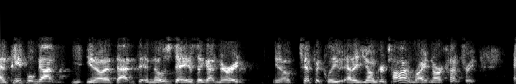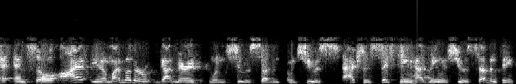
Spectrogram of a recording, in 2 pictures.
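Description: In an ordinary speaking voice, a man talks at a moderate pace, his fairly high pitch rising and falling with lively intonation. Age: 50s. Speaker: business leader hosting a weekly conference call. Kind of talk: unscripted motivational business talk. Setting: phone conference call.

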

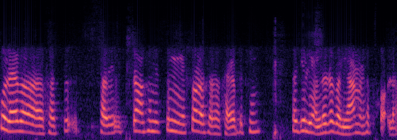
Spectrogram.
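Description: Talking at a fairly quick pace, a woman uses an ordinary speaking voice that sits fairly high, with ordinary pitch variation. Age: 50s. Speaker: kindergarten teacher, caller. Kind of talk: call-in advice conversation. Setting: phone call.

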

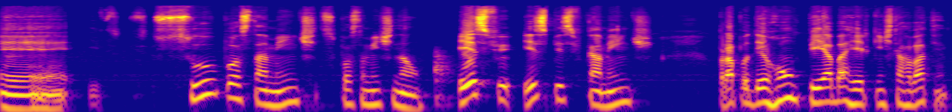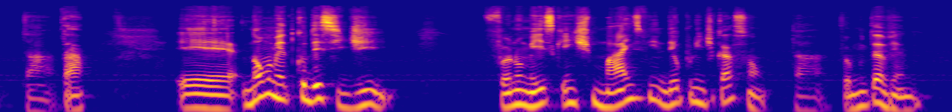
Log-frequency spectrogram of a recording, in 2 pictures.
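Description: An ordinary speaking voice at a moderate pace, with lively intonation. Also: man, fairly high pitch for a man. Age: 20s. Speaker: web agency owner. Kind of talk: interview.

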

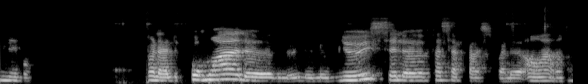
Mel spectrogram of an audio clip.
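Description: Her intonation lively, a woman speaks. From Netherlands. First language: Dutch (speaking French). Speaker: therapist and life coach. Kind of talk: casual interview.

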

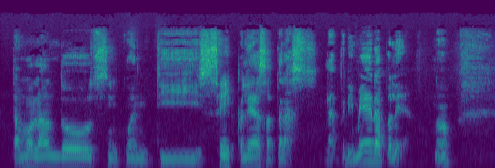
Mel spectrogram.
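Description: A normal speaking voice with lively intonation, in a dry, close sound with no echo. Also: man. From Peru, moved to California at 10. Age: 40s. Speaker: professional bare-knuckle boxer. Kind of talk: interview.

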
